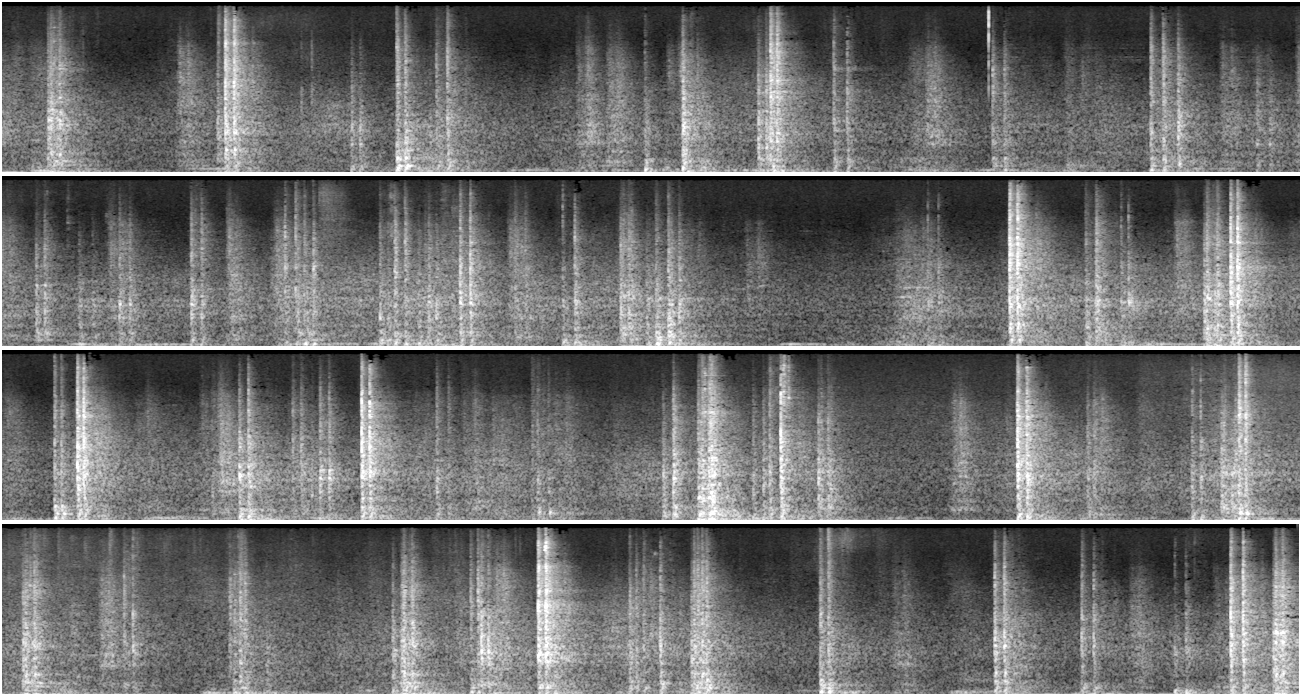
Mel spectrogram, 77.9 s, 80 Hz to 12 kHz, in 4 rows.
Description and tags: under Leningradskiy bridge1
The roar of a bridge, when the cars drive over the bridge. Left river-side.
Recorded 2012-09-29 04:15 pm.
